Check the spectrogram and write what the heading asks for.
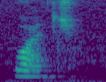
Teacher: W, produced with puckered lips, no friction, tongue little raised at back.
